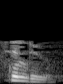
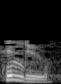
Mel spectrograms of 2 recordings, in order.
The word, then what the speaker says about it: Sindhu: called the Indus, or Sindhu. Actually, the word Hindu comes from the mispronunciation of that river's name, because in Sanskrit it is Sindhu, but people in Iran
